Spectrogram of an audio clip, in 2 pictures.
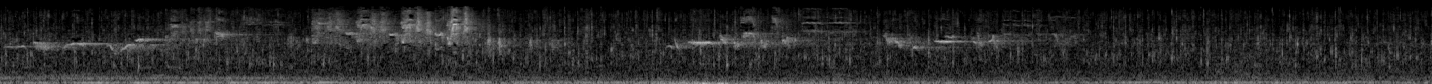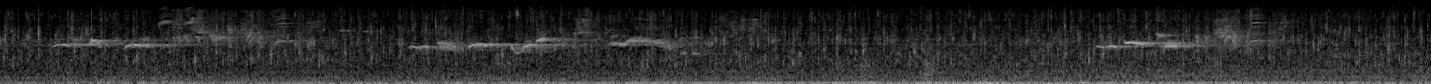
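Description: Bird chirps in short bouts every few seconds, over a low steady hum.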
